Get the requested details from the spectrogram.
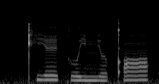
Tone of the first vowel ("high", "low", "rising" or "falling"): high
